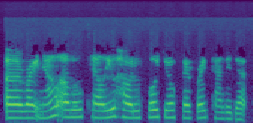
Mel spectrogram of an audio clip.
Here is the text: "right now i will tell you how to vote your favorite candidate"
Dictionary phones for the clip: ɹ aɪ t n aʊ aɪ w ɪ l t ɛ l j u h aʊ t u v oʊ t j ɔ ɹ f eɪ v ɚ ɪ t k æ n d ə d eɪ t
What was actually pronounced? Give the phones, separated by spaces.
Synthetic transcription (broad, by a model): ɹ aɪ t n aʊ aɪ w ɪ l t ɛ l j u h aʊ t u f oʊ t j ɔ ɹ f eɪ v ɚ ɪ t k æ n d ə d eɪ t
